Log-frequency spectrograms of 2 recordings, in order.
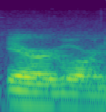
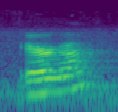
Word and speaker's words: Aragorn: could admit that uh Aragorn is cute you don't have to uh Aragon yeah he said his name wrong yeah you don't like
